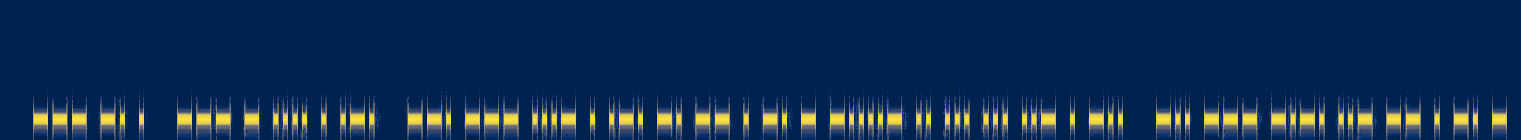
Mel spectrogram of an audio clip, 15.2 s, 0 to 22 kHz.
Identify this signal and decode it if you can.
Morse code, heard as a keyed tone, about 25 wpm, 600 Hz. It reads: ONE OTHER GOVERNMENT-ISSUED DOCUMENT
